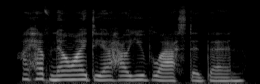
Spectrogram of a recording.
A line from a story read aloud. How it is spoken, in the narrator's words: sighed fondly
